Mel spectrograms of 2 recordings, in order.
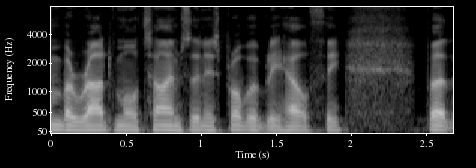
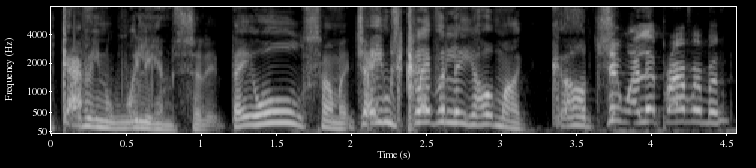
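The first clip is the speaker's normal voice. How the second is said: exasperated rising list; 11 semitones higher than usual. Real, not acted.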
